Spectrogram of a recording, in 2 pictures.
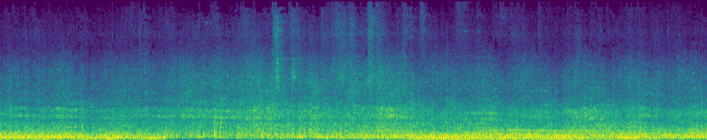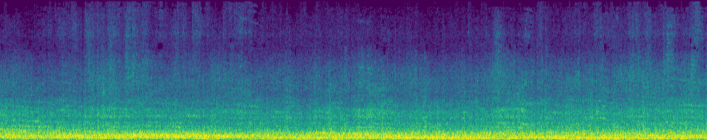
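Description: Norfolk Southern intermodal freight train passing close by: steady noise of the cars' wheels rolling over the rails as flatcars loaded with truck trailers and containers go by.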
